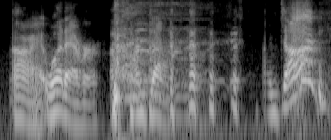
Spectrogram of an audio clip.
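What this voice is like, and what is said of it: Deadpan flat delivery. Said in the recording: “deadpan”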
